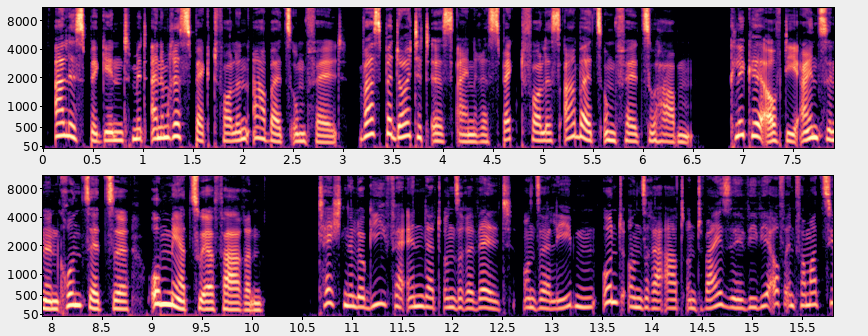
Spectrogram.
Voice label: e-learning, German, female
